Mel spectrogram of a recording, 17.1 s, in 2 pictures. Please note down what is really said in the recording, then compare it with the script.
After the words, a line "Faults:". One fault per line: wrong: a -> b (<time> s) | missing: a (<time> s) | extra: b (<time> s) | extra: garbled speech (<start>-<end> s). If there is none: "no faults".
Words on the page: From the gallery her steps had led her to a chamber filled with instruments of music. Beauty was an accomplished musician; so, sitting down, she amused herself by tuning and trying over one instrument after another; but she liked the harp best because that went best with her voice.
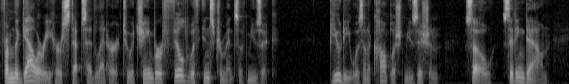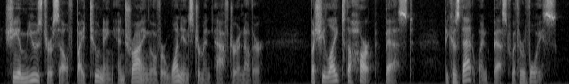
From the gallery her steps had led her to a chamber filled with instruments of music. Beauty was an accomplished musician; so, sitting down, she amused herself by tuning and trying over one instrument after another; but she liked the harp best because that went best with her voice.
Faults:
no faults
